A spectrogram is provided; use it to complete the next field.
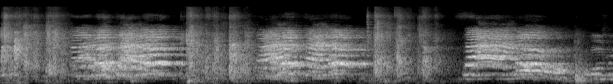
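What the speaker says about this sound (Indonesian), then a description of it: "Oke, aplaus kepada teman-teman kelompok 3." Children in a classroom clap together for a student group in bursts across the clip, with short gaps between rounds and some young voices mixed in.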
